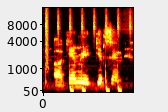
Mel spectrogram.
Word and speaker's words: Kamerie: I'm pronouncing her name right. Kamerie Gibson.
